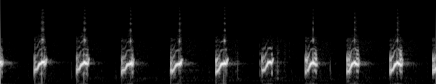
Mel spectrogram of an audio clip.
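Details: White-breasted waterhen male calling for a female, giving harsh, upward-hooked notes in a regular run, a little over two per second, in a clean recording without background noise.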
